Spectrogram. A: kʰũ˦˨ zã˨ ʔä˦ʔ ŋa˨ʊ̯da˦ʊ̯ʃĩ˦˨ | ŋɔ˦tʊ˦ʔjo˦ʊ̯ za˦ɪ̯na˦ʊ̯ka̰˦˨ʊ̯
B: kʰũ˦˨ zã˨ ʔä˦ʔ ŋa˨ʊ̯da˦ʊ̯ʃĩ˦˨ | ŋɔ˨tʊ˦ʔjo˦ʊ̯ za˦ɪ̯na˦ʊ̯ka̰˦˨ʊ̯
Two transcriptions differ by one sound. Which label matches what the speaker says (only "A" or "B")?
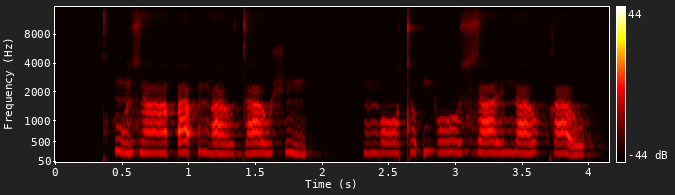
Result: B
